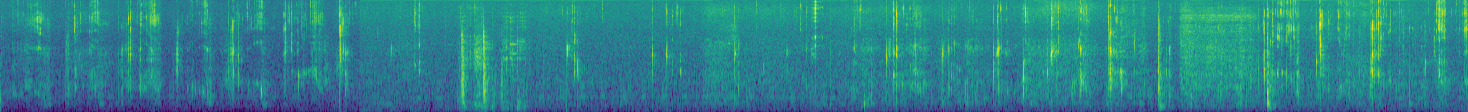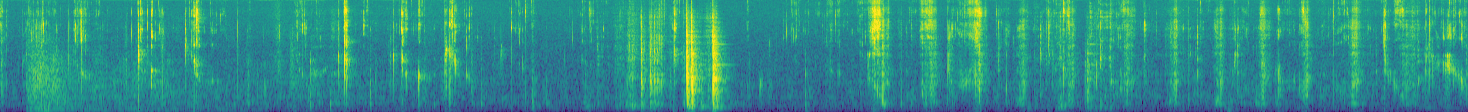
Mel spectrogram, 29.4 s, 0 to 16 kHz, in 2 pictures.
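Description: Close-miked eating: crunchy bites and chewing, with a burst of louder crunching about 21 seconds in.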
